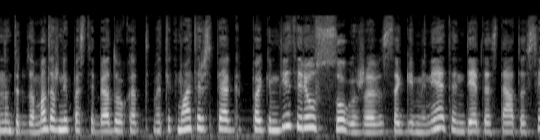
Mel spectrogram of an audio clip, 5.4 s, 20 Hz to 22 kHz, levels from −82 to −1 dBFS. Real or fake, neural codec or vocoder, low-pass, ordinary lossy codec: real; none; 14.4 kHz; MP3, 64 kbps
